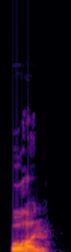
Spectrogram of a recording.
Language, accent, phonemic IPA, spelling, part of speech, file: French, France, /ɔ.ʁɔn/, aurone, noun, LL-Q150 (fra)-aurone.wav
- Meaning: southernwood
